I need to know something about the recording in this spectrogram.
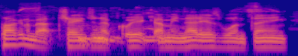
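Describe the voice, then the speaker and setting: A man's voice: low-pitched, normal speed, a little mellow. A man hosting a fishing podcast, asking friendly questions and explaining tournament details. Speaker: podcast host. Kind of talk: casual podcast interview.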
